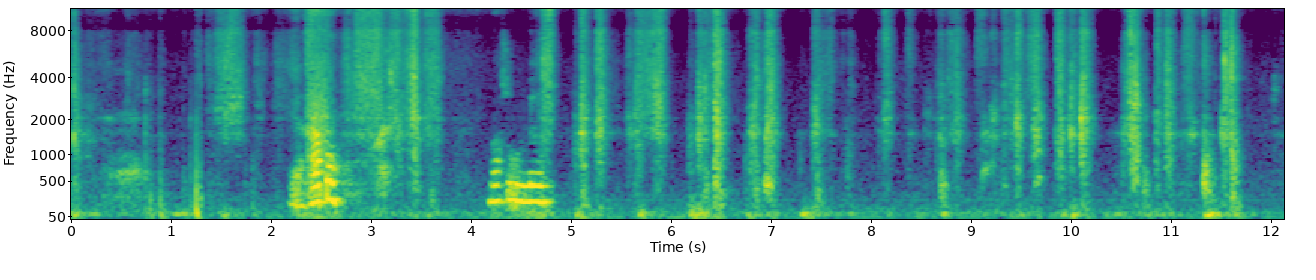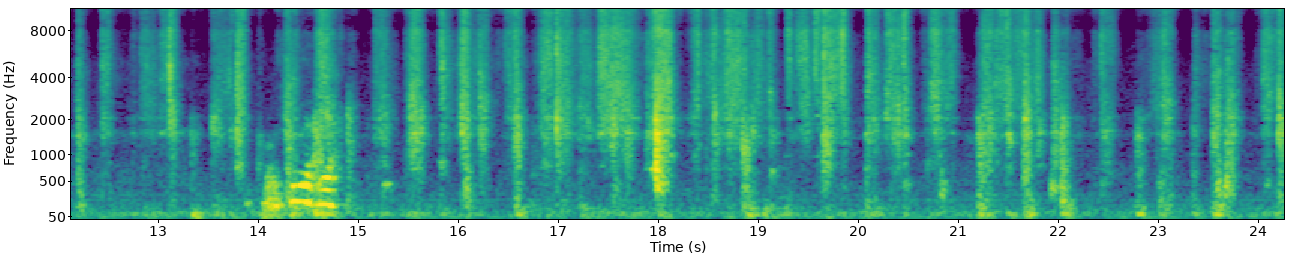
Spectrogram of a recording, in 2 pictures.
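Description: Hands and feet thump and rustle on an exercise mat.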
